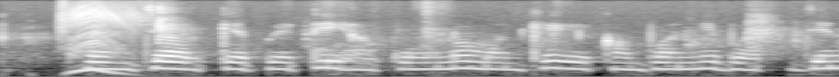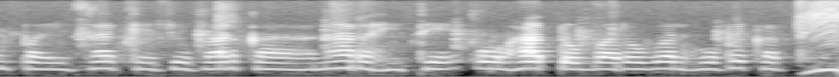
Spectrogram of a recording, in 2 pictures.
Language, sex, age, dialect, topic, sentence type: Chhattisgarhi, female, 25-30, Eastern, banking, statement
